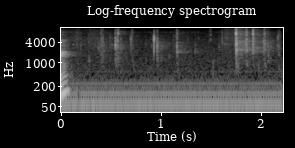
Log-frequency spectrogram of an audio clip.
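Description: A few faint keystrokes on a computer keyboard, with a small cluster of clicks near the end, over a steady low electrical hum.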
